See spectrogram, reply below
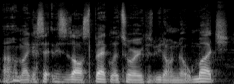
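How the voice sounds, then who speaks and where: A man's voice: lowish voice, steady tone, very fast, darkish tone, husky, soft background music. A young adult man giving casual, rambling video commentary full of restarts and slang. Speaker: YouTube commentator.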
